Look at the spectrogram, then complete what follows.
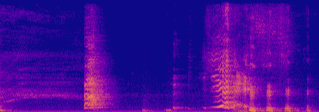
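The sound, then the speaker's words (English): A person imitates a loud sneeze, a sharp explosive burst followed by a second bigger blast that trails off in a few sputtering, voiced tails. “That's part of the sneeze.”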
